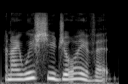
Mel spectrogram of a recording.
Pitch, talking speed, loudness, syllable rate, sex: 235 Hz, 330 wpm, -14 LUFS, 6.5 syllables/s, female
